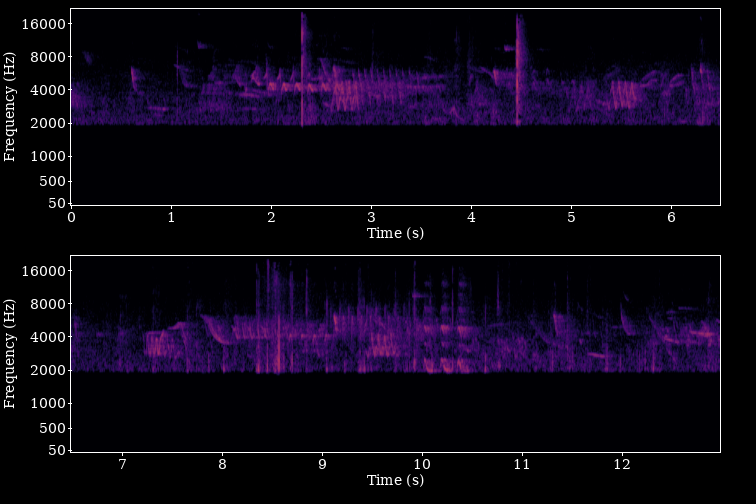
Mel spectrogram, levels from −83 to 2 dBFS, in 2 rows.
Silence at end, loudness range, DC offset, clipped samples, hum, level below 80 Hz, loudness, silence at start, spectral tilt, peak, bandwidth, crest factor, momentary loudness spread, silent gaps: 0 s; 5 LU; under 0.1%; under 0.1%; none; under -90 dBFS; -46 LUFS; 0 s; 10 dB/octave; -10 dBFS; over 20 kHz; 40 dB; 14 LU; none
